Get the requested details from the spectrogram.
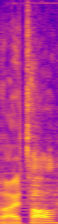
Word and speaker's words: Ital: Vinyl is Vital rhymes with Ital here on Smile Jamaica.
